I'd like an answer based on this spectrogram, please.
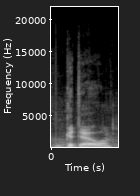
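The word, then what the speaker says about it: Godot: from the shadow uh the engine is called gdo is how it's pronounced which is really stupid because it's spelled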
